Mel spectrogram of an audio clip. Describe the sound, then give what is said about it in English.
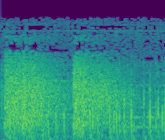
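Gunshots fired by a fleeing rancher during a horseback chase sound as dense, crackling bursts of sharp pops. A thick rush of noise breaks off briefly and then resumes with many quick, uneven cracks. “the Lone Ranger rode on in spite of the bullets thrown at him by the fleeing rancher.”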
